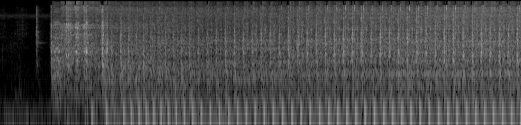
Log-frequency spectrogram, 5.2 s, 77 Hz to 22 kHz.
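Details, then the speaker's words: Yamaha MT15 single-cylinder bike after seizing from overheating with no coolant: starts and idles with a steady knock from mid-engine, not tappet or connecting rod, diagnosed as piston slap. "Slab হচ্ছে যে piston যে সিলিন্ডারের মধ্যে থাকে সেখানে একটা ঘর্ষণ হয়। একটা জোরে ঘর্ষণ। হঠাৎ করে বন্ধ হয়ে যাওয়ার সময় যে একটা ঘর্ষণটা হয় ওই ঘর্ষণের কারণে এই বাইকের একটা এক্সট্রা নয়েজ তৈরি হয়।"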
